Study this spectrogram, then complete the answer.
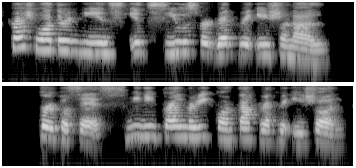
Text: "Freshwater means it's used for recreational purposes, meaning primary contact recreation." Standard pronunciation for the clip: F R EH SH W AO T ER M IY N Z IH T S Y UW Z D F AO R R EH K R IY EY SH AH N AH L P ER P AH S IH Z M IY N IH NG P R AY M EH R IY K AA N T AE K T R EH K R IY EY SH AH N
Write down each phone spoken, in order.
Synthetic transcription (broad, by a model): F R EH SH W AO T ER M IY N S IH T S Y UW S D F AO R R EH K R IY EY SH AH N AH L P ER P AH S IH S M IY N IH NG P R AY M EH R IY K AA N T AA K T R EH K R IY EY SH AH N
